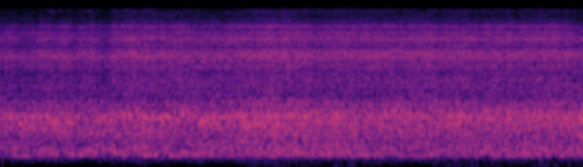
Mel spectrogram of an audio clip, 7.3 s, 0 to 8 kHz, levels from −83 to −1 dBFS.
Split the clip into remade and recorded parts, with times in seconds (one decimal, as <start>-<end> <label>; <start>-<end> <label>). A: 0.0-3.1 remade; 3.1-4.8 recorded; 4.8-5.4 remade; 5.4-7.3 recorded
